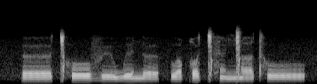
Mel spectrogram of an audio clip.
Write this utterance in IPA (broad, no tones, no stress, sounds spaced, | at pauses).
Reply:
œː ǀʰ oː v ø w ɘ n œ | o q u ǀʰ ɛ̃ ŋ͡ǀ a tʰ oː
